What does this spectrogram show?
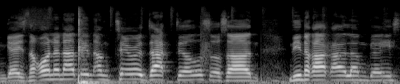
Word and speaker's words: pterodactyl: Nakuha na natin ang Pterodactyl. So, sa hindi nakakaalam, guys, isa lang trivia. Hindi po yan, pag binasa niyan, silent P yan. Ewan ko kung ba't may silent P. So, Pterodactyl yan, guys.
